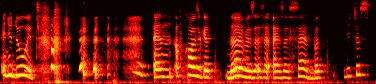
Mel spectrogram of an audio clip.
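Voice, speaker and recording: A woman's voice: high voice, takes it slowly, long pauses, a little mellow. A young woman with a Portuguese accent, talking casually to camera as a vlogger, thinking aloud with fillers and restarts. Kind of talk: casual reflective talk to camera.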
